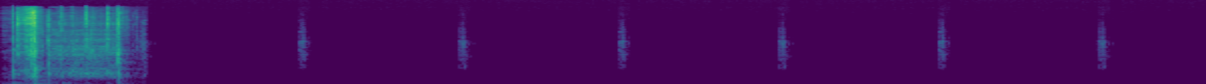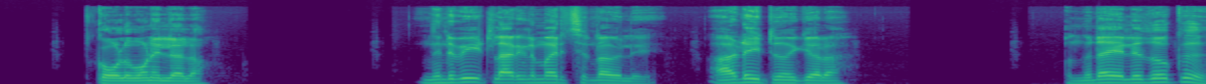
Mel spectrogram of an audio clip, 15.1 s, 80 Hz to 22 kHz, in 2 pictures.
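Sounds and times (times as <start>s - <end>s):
rotary telephone dial whirring: 0.0s - 0.9s
faint clock-like ticking: 1.8s - 2.0s, 3.8s - 4.0s, 5.8s - 6.0s, 7.8s - 9.1s, 9.8s - 13.2s, 13.8s - 15.0s.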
